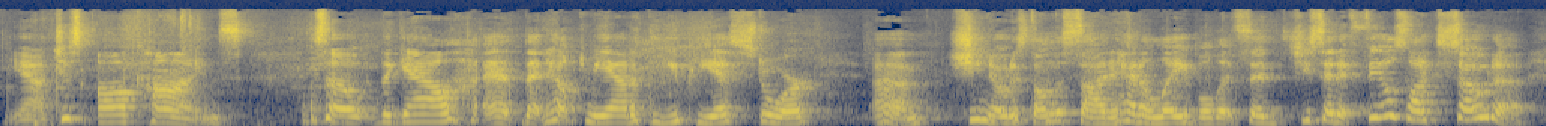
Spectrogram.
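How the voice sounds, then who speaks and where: A woman's voice: mid-range voice, moderate pace. A woman hosting a casual family unboxing chat at home, chatty and thankful and often laughing. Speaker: family channel host, mother. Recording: roomy home room, faint noise.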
